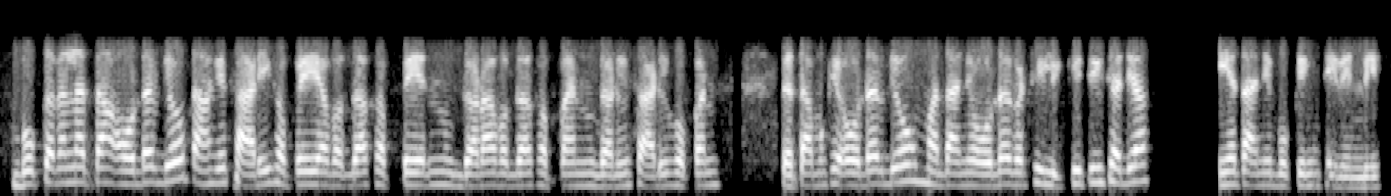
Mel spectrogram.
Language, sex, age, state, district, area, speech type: Sindhi, female, 45-60, Delhi, South Delhi, rural, conversation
